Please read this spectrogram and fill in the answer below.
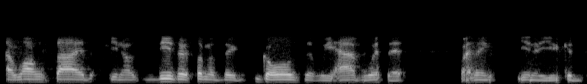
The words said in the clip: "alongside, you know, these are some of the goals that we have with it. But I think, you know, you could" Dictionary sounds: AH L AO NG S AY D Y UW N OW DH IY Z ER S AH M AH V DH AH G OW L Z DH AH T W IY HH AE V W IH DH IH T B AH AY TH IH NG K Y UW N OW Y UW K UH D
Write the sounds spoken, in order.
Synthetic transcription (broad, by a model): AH L AO NG S AY D Y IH N OW DH IY Z ER S AH M AH V DH AH G OW L Z DH AH T W IY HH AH V W IH DH IH T B AH AY TH IH NG K Y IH N OW Y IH K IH D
